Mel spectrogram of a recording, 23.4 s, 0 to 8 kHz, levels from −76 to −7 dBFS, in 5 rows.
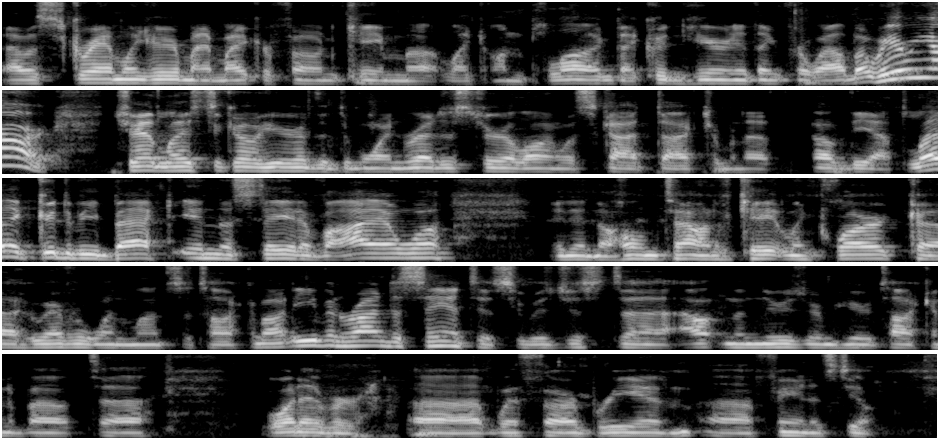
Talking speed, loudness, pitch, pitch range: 215 wpm, -23 LUFS, 115 Hz, 105-135 Hz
